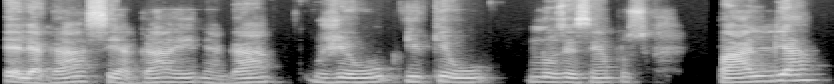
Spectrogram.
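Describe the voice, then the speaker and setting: A male teacher with a gravelly, husky voice, explaining a lesson at a measured pace. He stretches out example words slowly to show how they break apart. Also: mid-range voice. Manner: slow, careful, spelling words out syllable by syllable.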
